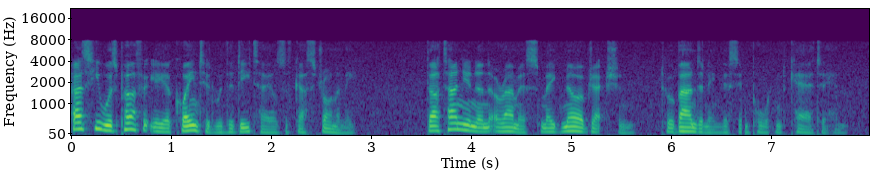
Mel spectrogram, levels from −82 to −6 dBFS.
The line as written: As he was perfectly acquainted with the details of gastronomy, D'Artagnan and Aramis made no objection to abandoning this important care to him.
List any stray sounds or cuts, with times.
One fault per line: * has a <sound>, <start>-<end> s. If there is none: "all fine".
* has a dropout, 6.7-6.7 s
